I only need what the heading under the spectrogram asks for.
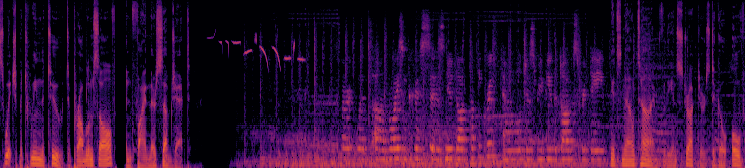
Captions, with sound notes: - [Voiceover] Although air scenting and tracking skills are taught separately on this orientation course, in a real life situation, experienced SAR dogs will commonly switch between the two to problem solve and find their subject.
